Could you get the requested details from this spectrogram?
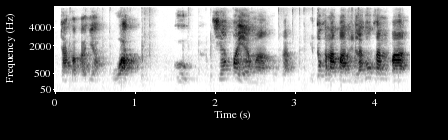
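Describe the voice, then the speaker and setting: In a lively, casual training webinar, a man speaks fairly quickly in a mid-range voice and asks his audience questions straight out. The rough recording is reverberant.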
